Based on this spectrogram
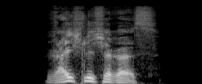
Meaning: strong/mixed nominative/accusative neuter singular comparative degree of reichlich
- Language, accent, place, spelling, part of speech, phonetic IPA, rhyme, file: German, Germany, Berlin, reichlicheres, adjective, [ˈʁaɪ̯çlɪçəʁəs], -aɪ̯çlɪçəʁəs, De-reichlicheres.ogg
